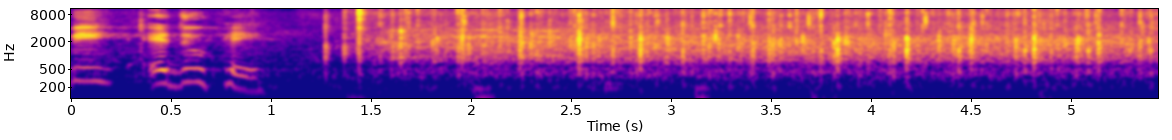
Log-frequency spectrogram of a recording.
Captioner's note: audience applauding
